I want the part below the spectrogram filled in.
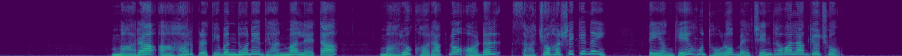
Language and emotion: Gujarati, fearful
